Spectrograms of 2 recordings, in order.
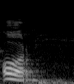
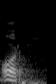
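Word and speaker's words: אור: Y ya luego ahí yo empecé a buscar en hebreo qué qué cómo se pronunciaba la palabra en hebreo, luz. Pues era or, así mismo, or.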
